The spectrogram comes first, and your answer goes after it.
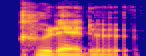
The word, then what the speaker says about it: くれる: to use the verb kureru? Sure. First of all, what's the pronunciation? What's the intonation here? くれる？くれる？ Kureru? Da-da-da. And it seems to be kind of going up because you're asking it as a Right, question.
